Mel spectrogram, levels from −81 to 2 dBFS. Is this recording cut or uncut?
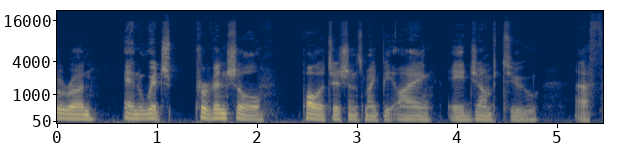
cut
